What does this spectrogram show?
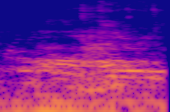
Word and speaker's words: Metairie: suburb of New Orleans, Metairie, Louisiana. That's what I heard them pronouncing it down there.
